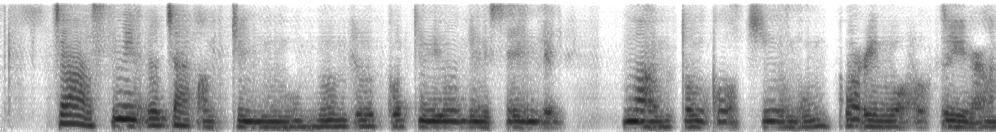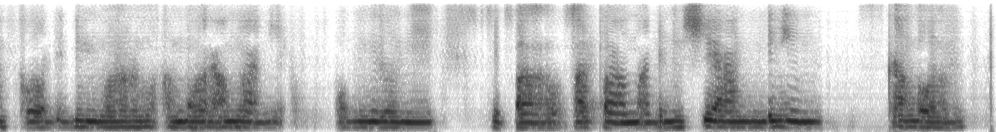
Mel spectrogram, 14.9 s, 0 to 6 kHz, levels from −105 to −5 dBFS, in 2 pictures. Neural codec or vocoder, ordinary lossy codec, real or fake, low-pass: codec, 16 kHz, 0.5 kbps, FreqCodec, smaller model; none; fake; 5.4 kHz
